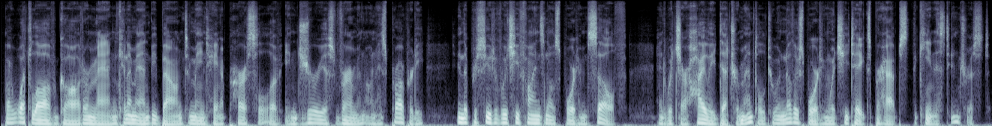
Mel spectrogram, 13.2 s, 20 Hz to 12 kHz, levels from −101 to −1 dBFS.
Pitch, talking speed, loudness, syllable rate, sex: 90 Hz, 220 wpm, -18 LUFS, 5.6 syllables/s, male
